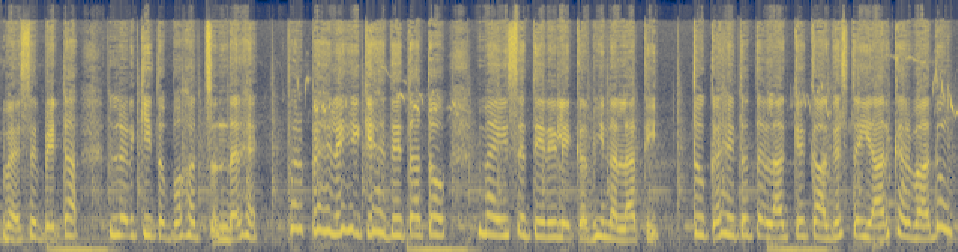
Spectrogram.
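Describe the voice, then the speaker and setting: A woman voicing a sharp-tongued, mocking middle-aged mother-in-law in a cartoon story, full of taunts. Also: high voice, a little slow. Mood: doting. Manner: taunting, sarcastic jibes. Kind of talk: cartoon voice acting. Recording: voice over background music.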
